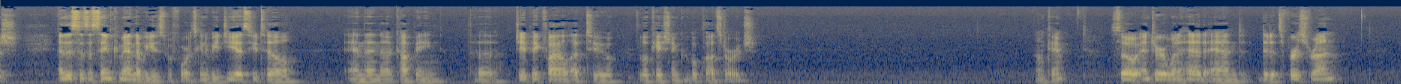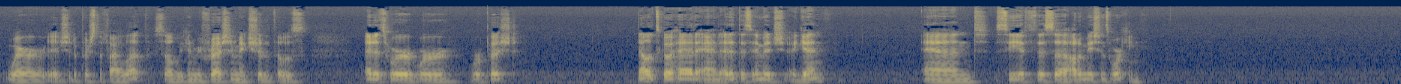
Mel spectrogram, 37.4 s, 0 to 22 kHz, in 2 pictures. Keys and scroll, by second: 0.0-0.2 typing, 11.2 Return, 13.3 ctrl+n, 14.4 m, 34.8 ctrl+b, 34.9-36.4 typing.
